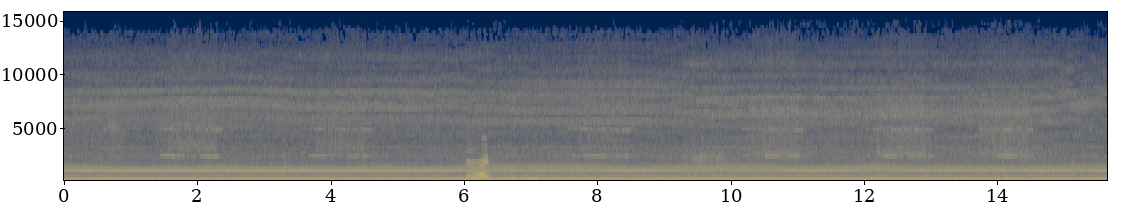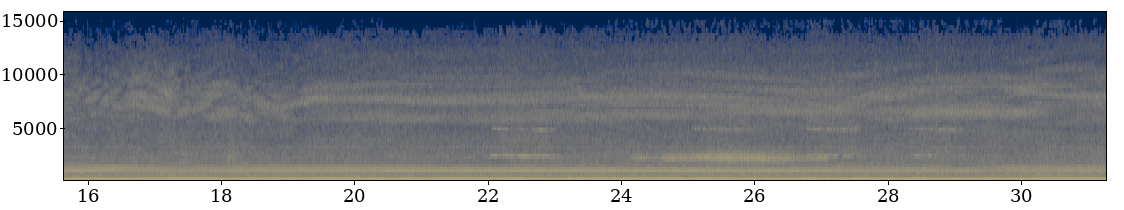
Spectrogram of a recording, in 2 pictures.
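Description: Steady electrical hum of medical equipment, holding several constant tones, with faint short beeps now and then. About six seconds in comes a brief rising squeak.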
